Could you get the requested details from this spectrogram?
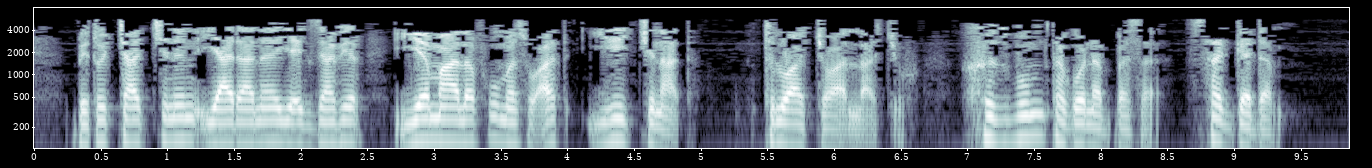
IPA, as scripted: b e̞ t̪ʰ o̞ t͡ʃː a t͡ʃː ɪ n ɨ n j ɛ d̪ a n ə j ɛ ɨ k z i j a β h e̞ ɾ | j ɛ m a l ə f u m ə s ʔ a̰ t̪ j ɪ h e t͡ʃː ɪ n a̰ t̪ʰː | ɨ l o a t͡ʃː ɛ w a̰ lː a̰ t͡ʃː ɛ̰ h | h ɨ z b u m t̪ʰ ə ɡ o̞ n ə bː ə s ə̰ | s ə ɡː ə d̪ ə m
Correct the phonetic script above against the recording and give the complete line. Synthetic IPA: b e̞ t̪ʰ o̞ t͡ʃː a t͡ʃː ɪ n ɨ n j a d̪ a n ə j ɛ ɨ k z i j a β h e̞ ɾ | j ɛ m a l ə f u m ə s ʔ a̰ t̪ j ɪ h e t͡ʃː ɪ n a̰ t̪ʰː | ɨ l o a t͡ʃː ɛ w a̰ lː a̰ t͡ʃː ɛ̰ h | h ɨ z b u m t̪ʰ ə ɡ o̞ n ə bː ə s ə̰ | s ə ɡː ə d̪ ə m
